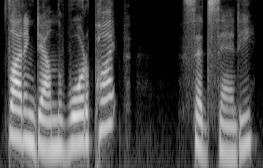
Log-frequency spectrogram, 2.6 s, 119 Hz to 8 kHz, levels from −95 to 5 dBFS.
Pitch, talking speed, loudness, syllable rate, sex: 220 Hz, 160 wpm, -20 LUFS, 5.3 syllables/s, female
